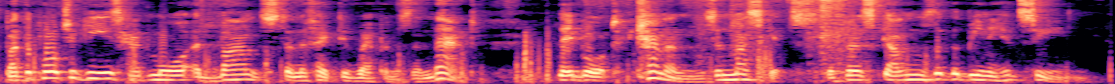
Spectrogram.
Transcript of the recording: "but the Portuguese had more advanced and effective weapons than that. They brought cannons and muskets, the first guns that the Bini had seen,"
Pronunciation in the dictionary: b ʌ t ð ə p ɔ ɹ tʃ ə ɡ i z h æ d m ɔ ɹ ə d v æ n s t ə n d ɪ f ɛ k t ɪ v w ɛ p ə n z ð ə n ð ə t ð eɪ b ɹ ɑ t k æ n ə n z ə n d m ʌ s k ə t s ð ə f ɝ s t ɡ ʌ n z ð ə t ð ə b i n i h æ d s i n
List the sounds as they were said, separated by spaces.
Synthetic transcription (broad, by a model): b ʌ t ð ə p ɔ ɹ tʃ ə ɡ i z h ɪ d m ɔ ɹ ə d v æ n s t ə n ɪ f ɛ k t ɪ v w ɛ p ə n z ð ə n ð ə t ð eɪ b ɹ ɑ t k æ n ə n z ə n m ʌ s k ə t s ð ə f ɝ s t ɡ ʌ n z ð ə t ð ə b i n i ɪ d s i n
